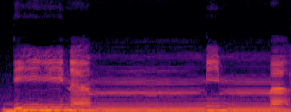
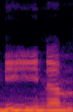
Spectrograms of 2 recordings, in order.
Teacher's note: dengungnya dengan kita tutup bibir atas, bibir bawah dengan rapat.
